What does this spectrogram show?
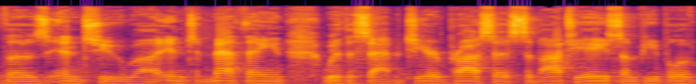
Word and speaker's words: Sabatier: There's one way to properly pronounce that name. Sabatier. Sabatier. The name Sabatier. If you've heard it pronounced differently somewhere else, they were wrong too.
